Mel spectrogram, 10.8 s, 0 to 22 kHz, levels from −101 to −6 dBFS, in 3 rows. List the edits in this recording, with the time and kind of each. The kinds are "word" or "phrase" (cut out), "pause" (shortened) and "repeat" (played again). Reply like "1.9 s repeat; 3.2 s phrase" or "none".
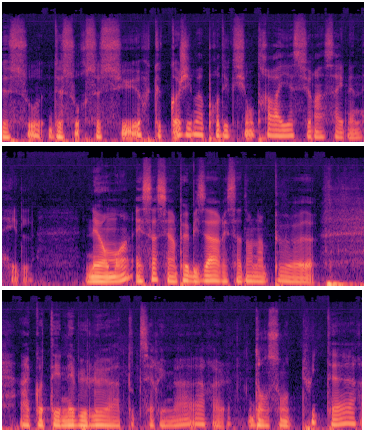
9.6 s pause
